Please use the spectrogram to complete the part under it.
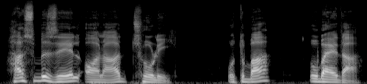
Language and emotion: Urdu, neutral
